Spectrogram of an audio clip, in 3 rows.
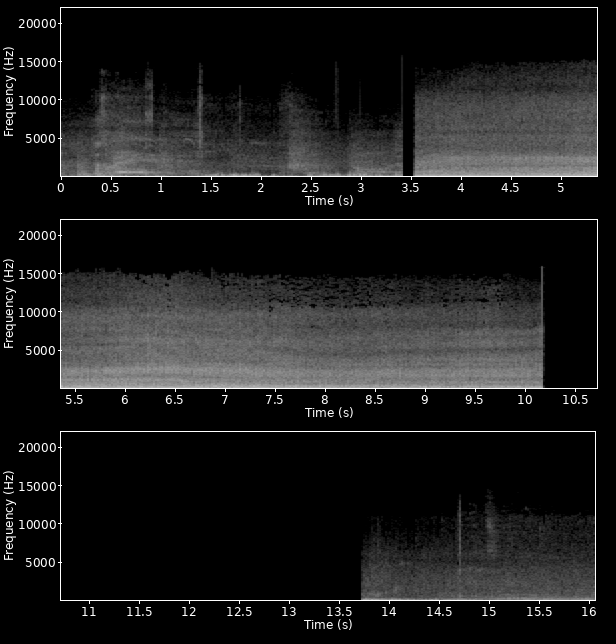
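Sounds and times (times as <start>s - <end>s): vehicle engine running: 3.6s - 10.2s.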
